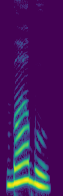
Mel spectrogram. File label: "ಬಾಬು", Kannada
